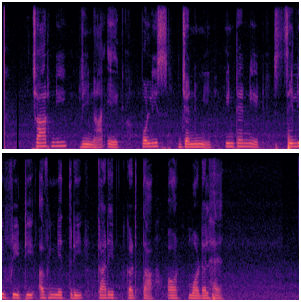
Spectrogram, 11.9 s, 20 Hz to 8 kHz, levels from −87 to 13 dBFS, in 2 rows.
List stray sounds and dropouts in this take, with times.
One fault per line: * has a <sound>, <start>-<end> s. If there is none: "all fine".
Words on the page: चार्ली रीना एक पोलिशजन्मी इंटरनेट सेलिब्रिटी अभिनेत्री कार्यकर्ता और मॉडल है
all fine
